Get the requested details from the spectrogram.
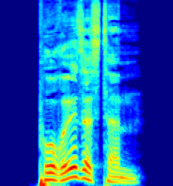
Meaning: strong dative masculine/neuter singular superlative degree of porös
- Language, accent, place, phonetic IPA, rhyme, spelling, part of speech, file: German, Germany, Berlin, [poˈʁøːzəstəm], -øːzəstəm, porösestem, adjective, De-porösestem.ogg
